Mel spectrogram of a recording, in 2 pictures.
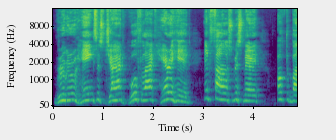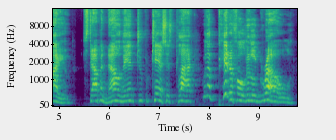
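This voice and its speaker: A woman's voice: mid-range voice, very animated, moderate pace. A woman reading scripted narration for a radio drama, as the storyteller between the characters' lines.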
